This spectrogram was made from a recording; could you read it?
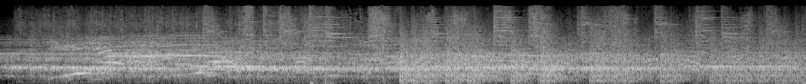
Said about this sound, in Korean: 장군! 왜적이 조총을 쏘면서 성치 안으로 들어가고 있습니다! 겁내지 말고 추격하라!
